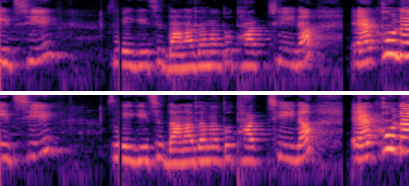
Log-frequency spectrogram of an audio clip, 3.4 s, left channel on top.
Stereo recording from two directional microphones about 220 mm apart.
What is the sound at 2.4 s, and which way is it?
Speech, 50° right (ahead or behind).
